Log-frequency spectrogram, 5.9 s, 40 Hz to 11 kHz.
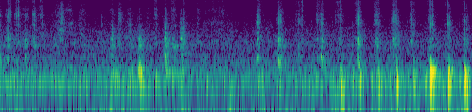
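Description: A wooden stylus scratches at the bottom edge of a flat, black-coated scratch-art sheet, about A4, lying on a table while the other hand holds the sheet. Soft, dry scratching strokes repeat at an irregular pace over a low, steady rustle. The strokes grow sharper and louder toward the end.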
